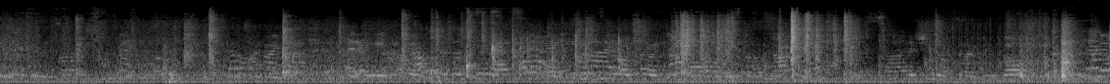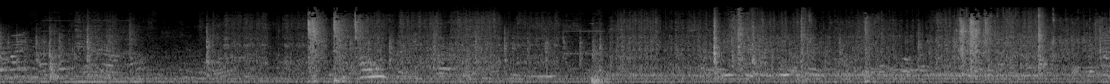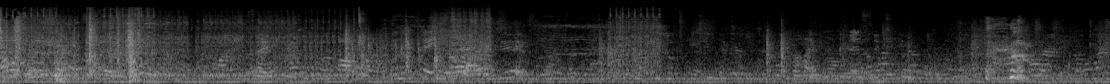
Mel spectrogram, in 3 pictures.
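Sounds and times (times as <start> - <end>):
grocery store ambience: 0.0 - 33.2
grocery store cash register: 4.3 - 27.3, 28.0 - 29.0.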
